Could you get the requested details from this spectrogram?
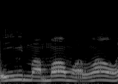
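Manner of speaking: put-on deep, rasping voice. Retelling a little boy's retort, the speaker imitates his deep raspy voice. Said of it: "That old deep rasping voice".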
